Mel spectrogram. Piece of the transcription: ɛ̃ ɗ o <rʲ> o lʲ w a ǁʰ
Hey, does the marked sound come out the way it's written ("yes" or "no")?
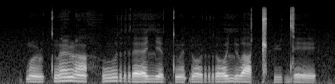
no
